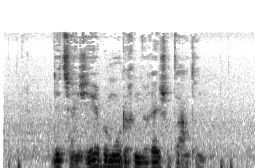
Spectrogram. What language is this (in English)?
Dutch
